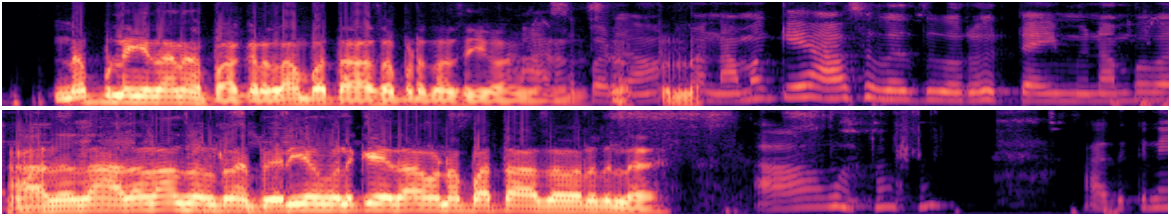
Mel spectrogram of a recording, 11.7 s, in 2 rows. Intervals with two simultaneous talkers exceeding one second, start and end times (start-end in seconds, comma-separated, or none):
6.0-7.9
